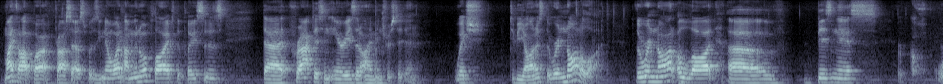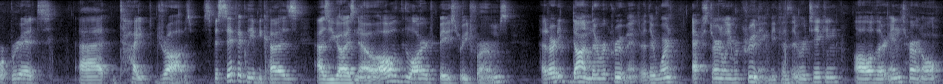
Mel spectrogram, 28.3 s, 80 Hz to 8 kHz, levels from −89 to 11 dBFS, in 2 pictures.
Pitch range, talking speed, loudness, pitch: 130-155 Hz, 155 wpm, -19 LUFS, 140 Hz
